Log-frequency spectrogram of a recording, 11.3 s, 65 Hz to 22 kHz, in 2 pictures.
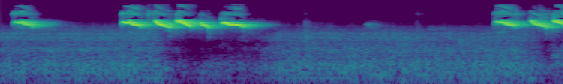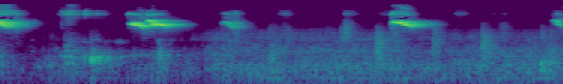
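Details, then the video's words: Oriental white-eye hobby bird in song display, recorded 26 November 2022. Short, separate bursts of three to five bright, high chirps, with quiet gaps and a low rumble between them. "Mata Puteh Buka Sing Raja"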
